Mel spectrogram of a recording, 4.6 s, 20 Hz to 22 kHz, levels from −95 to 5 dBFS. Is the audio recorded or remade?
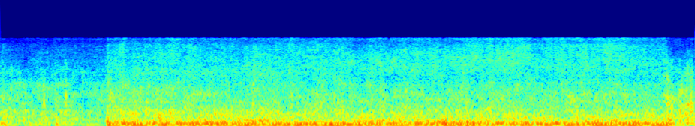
remade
